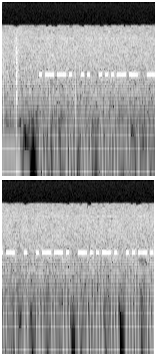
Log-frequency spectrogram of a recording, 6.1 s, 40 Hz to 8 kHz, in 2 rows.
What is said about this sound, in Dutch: Dat was de call 5 van de repeater.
